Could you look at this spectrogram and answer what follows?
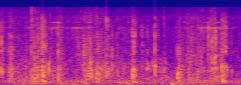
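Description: Hooves of a tame old horse being ridden at a former Dutch cavalry base on the slopes of Mount Ungaran, a steady run of clip-clop steps close by with light rustling between.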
